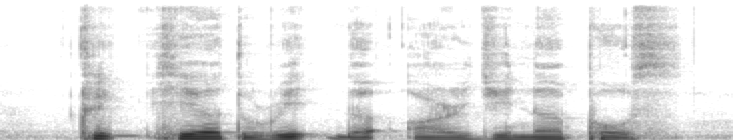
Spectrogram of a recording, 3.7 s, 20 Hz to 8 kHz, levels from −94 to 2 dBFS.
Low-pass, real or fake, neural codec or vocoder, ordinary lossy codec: none; real; none; none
